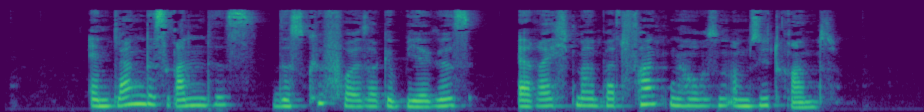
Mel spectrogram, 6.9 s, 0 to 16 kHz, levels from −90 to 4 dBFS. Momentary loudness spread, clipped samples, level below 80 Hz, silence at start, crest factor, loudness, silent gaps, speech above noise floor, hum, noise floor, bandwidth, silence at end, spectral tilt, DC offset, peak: 7 LU; under 0.1%; -68 dBFS; 0.65 s; 20 dB; -26 LUFS; none; 48 dB; none; -73 dBFS; 11.5 kHz; 0.7 s; -4 dB/octave; under 0.1%; -6 dBFS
